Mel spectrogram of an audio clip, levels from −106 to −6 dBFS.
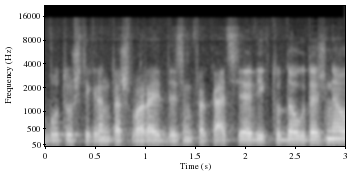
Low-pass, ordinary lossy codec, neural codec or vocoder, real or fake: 14.4 kHz; Opus, 16 kbps; none; real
